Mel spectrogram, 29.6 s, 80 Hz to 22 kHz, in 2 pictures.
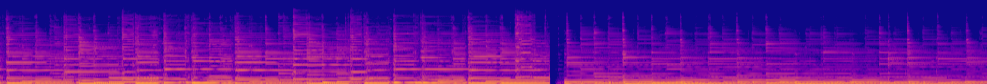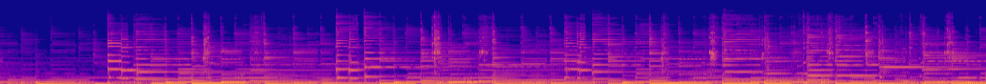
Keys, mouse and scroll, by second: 0.8 ctrl+s, 1.1 /, 1.8 click, 2.2-3.3 middle drag, 3.3 click, 3.7-5.2 middle drag, 5.2 ctrl+s, 5.3 click, 5.7 scroll up 2, 5.9-7.2 middle drag, 7.2-10.1 right drag, 10.1 click, 11.8 middle click, 12.6 alt+z, 13.3 Tab, 14.0 click, 15.7 click, 17.7 middle click, 18.3 alt+z, 18.5-19.8 middle drag, 19.8 click, 20.5 Tab, 21.1 middle click, 22.0 click, 24.6 click, 25.2 scroll down 2, 25.3 middle click, 25.9-26.3 scroll down 1, 26.3 shift+middle click, 26.9-27.4 scroll up 2, 27.4 ctrl+s, 27.6 shift+middle click, 28.4 ctrl+s, 28.5-29.5 middle drag.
